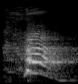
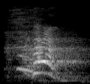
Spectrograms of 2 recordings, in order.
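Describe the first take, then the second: First: High, loud "Ha!" from the throat; throat yell. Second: Very loud "Ha!" driven from deep in the belly; diaphragm yell. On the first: Teacher showing the wrong throat yell, high and loud. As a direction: yell "Ha!" tight from the throat, higher. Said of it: "your angry voice is coming from your throat. It sounds like this". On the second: Teacher showing the right yell from the diaphragm. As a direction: push "Ha!" up from the diaphragm. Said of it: "So you wanna yell from here, from deep in that powerful place". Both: Shown as a demonstration.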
